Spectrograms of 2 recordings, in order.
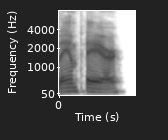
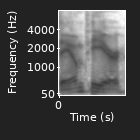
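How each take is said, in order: First: The word is pronounced the French way. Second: The word is pronounced the English way. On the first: The speaker calls it wrong. "It's not Ampere" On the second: The speaker calls it right. "I'm saying Ampere correctly because ... the English spelling of the unit Ampere ... does not have the accent mark"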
